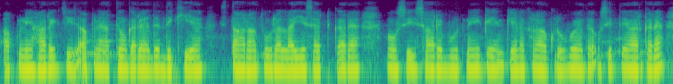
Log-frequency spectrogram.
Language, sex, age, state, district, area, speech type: Dogri, male, 30-45, Jammu and Kashmir, Reasi, urban, spontaneous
